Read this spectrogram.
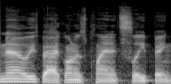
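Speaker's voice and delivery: plain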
